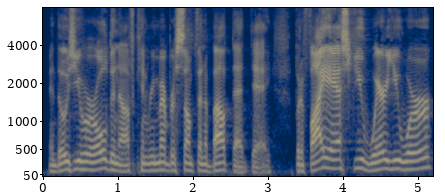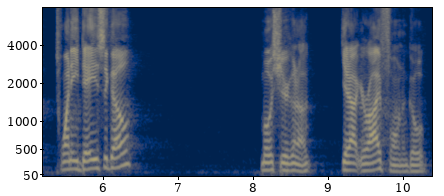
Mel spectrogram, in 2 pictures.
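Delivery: ordinary talk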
